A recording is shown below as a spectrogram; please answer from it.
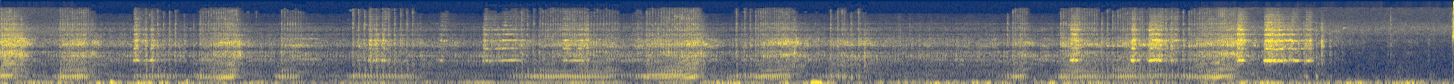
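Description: An enduro dirt bike engine on a trail, revving and sputtering roughly as it struggles and stalls, loud and close for most of the stretch before dropping away near the end.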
